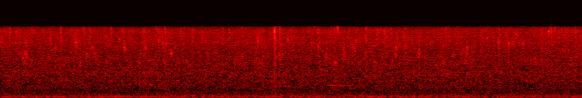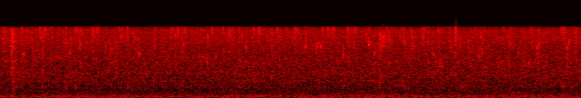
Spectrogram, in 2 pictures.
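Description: Steady rain falling on grapevine leaves: an even hiss of rain with many individual drops ticking on the leaves.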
